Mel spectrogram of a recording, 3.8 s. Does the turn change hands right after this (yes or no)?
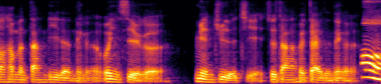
no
